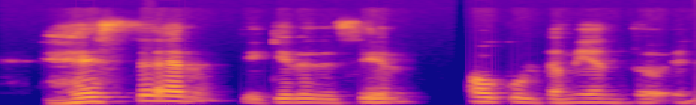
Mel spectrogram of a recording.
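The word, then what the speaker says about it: אסתר: Pero la Megilá obviamente fue escrita en hebreo y hay un sentido también para la pronunciación hebrea del nombre Esther, que es con la letra Hei, Hester, que quiere decir ocultamiento, en este caso, de la presencia divina.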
